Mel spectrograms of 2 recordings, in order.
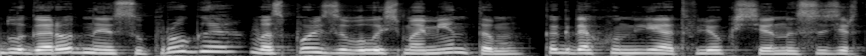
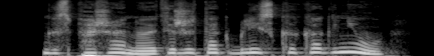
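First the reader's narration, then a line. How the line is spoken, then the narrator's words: Quiet and worried. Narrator (Russian): также тихо выразила опасение Чжилань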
